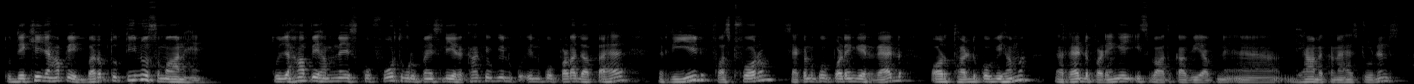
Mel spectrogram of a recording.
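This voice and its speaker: Man, teacher, classroom grammar lesson, talks to students, spells words slowly, hesitant pauses, mid pitch. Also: darkish tone.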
